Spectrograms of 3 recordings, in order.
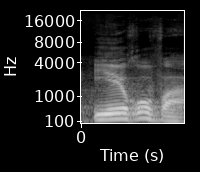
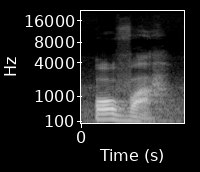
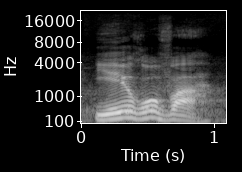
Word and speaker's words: Jeová: que se deu, infelizmente, a pronúncia de Jeová. Foi por conta disso. Ierová. Ierová. Porém, não existe a letra J no hebraico. Esse tracinho aqui representa o Y, uma consoante Y, ou um I.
